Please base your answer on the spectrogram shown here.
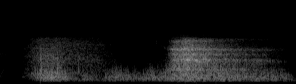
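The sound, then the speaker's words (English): A big, deep breath taken slowly, heard alone as two long, airy, breathy phases of steady loudness, each lasting over a second with a brief pause between them. “And so let's all take a big, deep breath.”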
